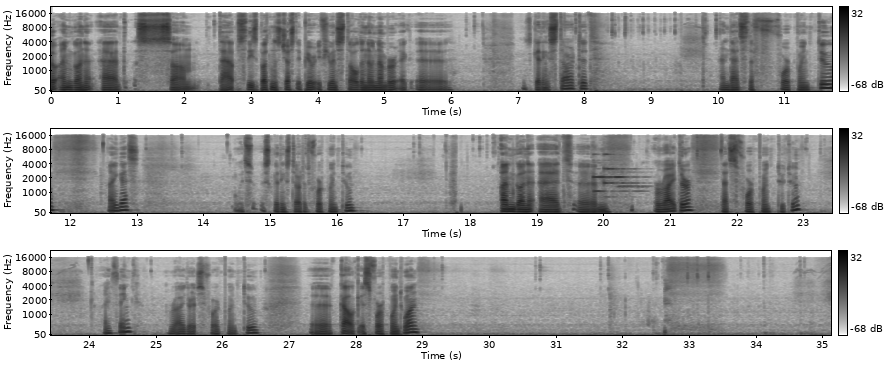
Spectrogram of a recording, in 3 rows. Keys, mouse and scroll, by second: 2.4 click, 6.3 click, 7.4-11.9 typing, 13.6 click, 15.5 click, 17.2 click, 18.3 click, 20.3-23.3 typing, 24.6 click, 29.3 click, 30.8 click, 31.7 click, 32.4-34.7 typing.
